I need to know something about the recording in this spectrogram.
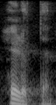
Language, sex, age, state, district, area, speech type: Kannada, male, 45-60, Karnataka, Kolar, urban, spontaneous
